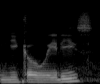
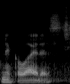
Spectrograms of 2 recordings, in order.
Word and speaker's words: Nicolaides: so bad yeah he was like the Greek pronunciation is nickel nickel ieds oh and then it looks like Nikko ladies mm-hmm but it's Nikolaidis so oh did when you were growing up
